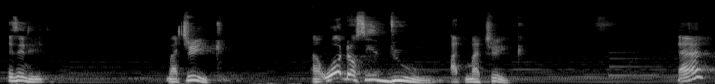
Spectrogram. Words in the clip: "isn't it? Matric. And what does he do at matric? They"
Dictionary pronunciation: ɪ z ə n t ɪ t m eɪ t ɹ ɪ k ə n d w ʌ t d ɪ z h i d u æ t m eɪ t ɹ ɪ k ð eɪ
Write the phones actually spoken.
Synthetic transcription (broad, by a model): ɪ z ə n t ɪ t m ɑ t ɹ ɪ k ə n w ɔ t d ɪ s h i d u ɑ t m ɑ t ɹ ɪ k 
